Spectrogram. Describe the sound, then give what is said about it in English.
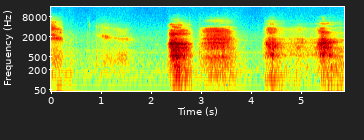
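A person yawns, with long, breathy inhales and exhales coming in a few drawn-out, airy bursts; no talking. “Yawn in aisle 3, number 1 there.”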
